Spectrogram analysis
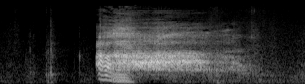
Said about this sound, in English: It's like half midnight. It's like half midnight. Indeed is half midnight. I think I'm allowed to yawn at half midnight. No, you're not.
